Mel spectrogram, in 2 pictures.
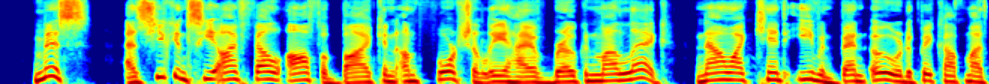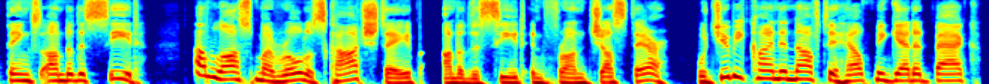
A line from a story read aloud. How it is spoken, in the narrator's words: Suddenly, the young man called out to her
